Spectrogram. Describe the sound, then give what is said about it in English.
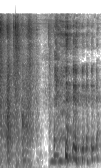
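A dog gives a few short yips and whimpering barks, bunched together after a brief silence, with thin, whiny high tones between the bursts. “that's my dog”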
